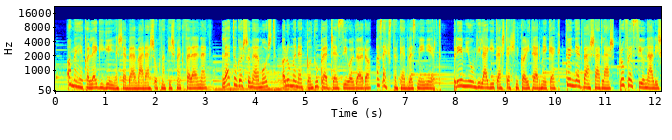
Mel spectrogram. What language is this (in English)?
Hungarian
